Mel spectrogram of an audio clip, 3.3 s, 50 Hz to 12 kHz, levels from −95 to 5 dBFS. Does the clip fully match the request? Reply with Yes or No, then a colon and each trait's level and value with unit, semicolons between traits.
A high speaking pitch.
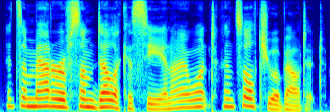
Yes: high, 195 Hz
